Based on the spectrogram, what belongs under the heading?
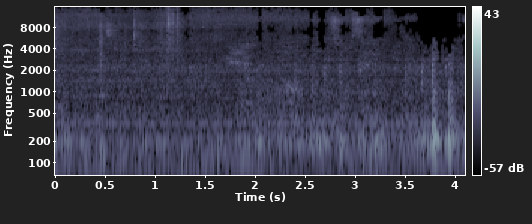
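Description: Electric commuter train running, heard from aboard: a steady low rumble of wheels on rails with a faint steady tone. A cluster of clicks from wheels passing over rail joints comes near the end.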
